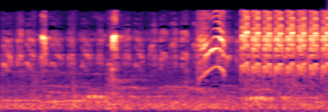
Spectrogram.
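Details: Crested jay lure call: two isolated sharp ticks, then a pair of swooping arched notes, followed by a fast, dry rattle of high clicks.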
